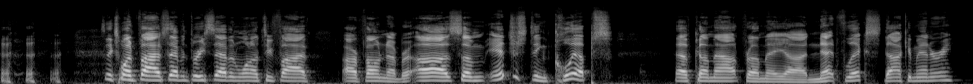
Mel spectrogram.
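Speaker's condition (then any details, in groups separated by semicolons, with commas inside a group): No condition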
